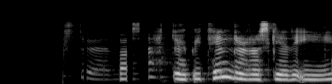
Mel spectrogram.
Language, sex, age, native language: Icelandic, female, 12, Icelandic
